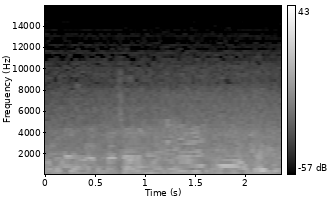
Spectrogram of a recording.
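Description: Several people's voices talking and calling over one another, with a steady hiss underneath.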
